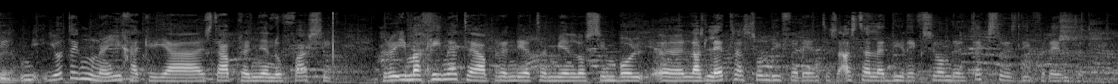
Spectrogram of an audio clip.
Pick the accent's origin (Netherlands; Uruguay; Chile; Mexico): Netherlands; Spanish is a second language; now in Spain; Bueno, me siento muy holandesa, pero muy el mundo es mi casa.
